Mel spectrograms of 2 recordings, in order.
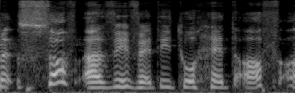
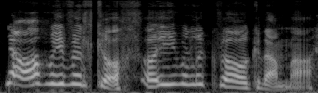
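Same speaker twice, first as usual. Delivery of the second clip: high, prim posh woman; lightly voiced posh woman fussing; posh lady voice; 7 semitones higher than usual. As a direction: play the flustered refined lady handing over a purse. Posh woman answers grandma.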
